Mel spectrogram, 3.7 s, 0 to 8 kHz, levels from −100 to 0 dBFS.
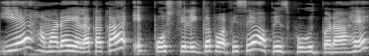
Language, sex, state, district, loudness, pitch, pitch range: Hindi, female, Bihar, Vaishali, -11 LUFS, 255 Hz, 245-265 Hz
